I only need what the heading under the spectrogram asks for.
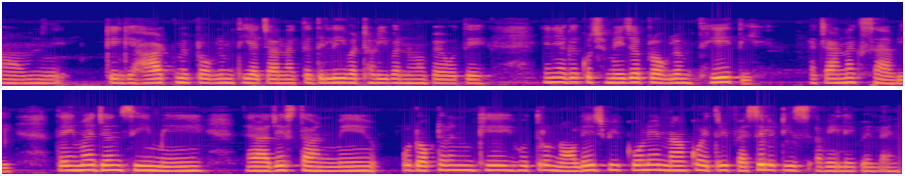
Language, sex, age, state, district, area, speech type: Sindhi, female, 30-45, Rajasthan, Ajmer, urban, spontaneous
